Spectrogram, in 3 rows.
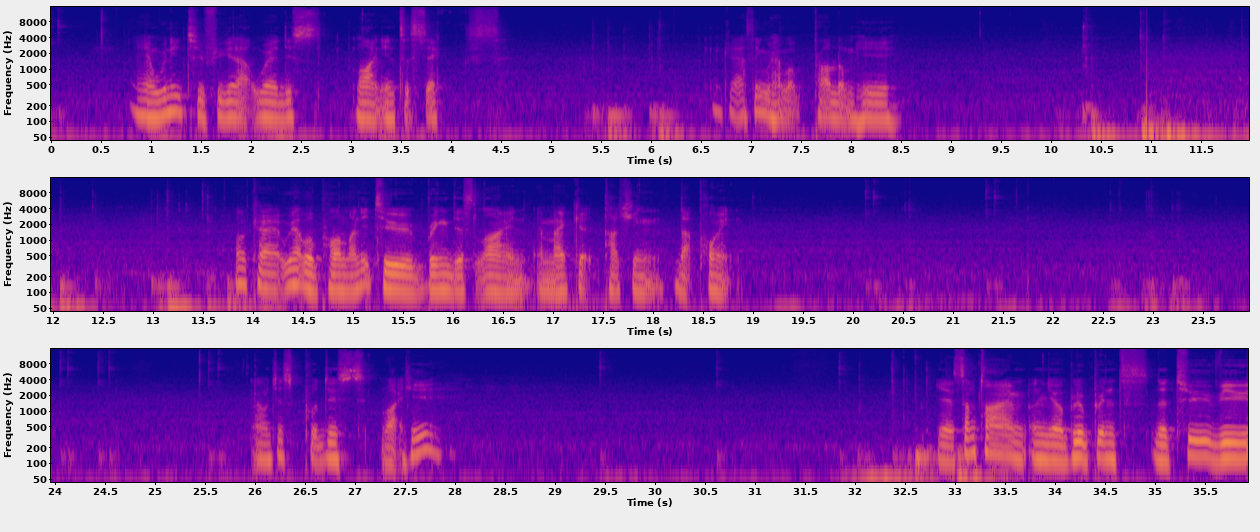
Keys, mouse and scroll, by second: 1.3 middle click, 2.2-3.2 scroll down 1, 3.8-5.6 middle drag, 5.7-10.9 shift+middle drag, 10.9 F8, 11.5 scroll down 1, 12.4 shift+middle click, 13.2-13.9 scroll down 1, 14.6-17.3 middle drag, 20.1 click, 20.5-21.3 scroll down 1, 21.3 click, 22.6-23.0 scroll down 1, 24.1-32.0 drag, 32.0-32.6 scroll up 1, 35.6-35.9 drag.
